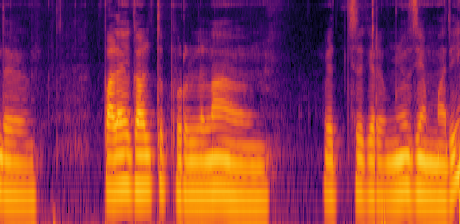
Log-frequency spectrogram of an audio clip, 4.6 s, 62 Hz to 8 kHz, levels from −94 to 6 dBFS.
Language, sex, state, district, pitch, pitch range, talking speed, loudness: Tamil, male, Tamil Nadu, Nilgiris, 125 Hz, 120-130 Hz, 105 wpm, -16 LUFS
